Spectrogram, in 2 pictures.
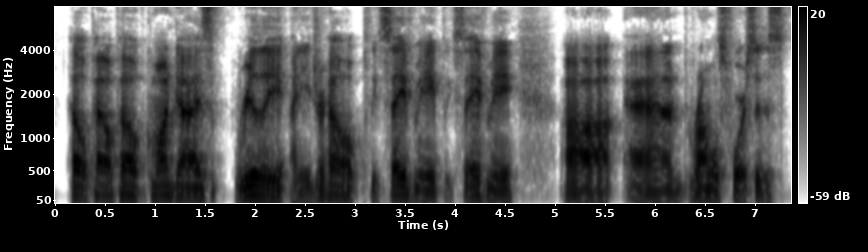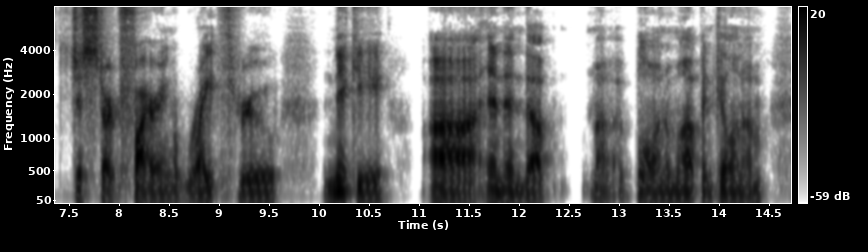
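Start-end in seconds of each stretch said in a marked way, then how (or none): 0.1-4.6 fast, frantic, panicked pleading. Retelling a scene where a character freaks out begging for help: imitating a panicked plea. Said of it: "He's, like, freaking out, like".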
